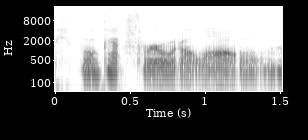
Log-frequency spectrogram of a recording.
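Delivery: low, soft, barely voiced muttering. Pressed by Jong-in, the other man replies in a low mutter. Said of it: "comes a low mutter".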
